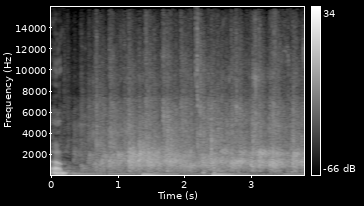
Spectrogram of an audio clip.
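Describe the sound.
An audience at an event with politicians speaking claps steadily for the whole stretch, a dense, crackling wash of many hands at even loudness, with a few voices murmuring and calling out underneath.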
